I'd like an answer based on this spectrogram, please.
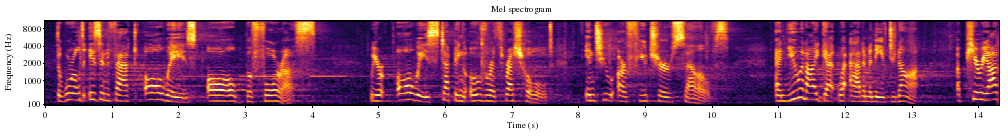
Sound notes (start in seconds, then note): none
